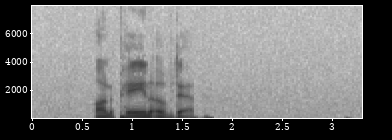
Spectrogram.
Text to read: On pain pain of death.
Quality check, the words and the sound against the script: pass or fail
fail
